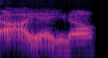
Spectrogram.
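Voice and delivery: imitating a breezy shrug-it-off kid; put-on nonchalance. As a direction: act like winning never mattered. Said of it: "just super nonchalant and be like".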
